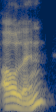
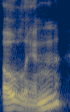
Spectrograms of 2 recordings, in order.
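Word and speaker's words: Ollin: is o-l-l-i-n and it's pronounced with a small accent of owlin like all in or you could actually pronounce it olin it comes from the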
